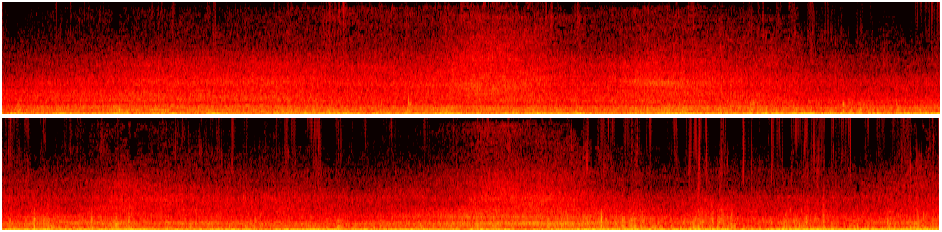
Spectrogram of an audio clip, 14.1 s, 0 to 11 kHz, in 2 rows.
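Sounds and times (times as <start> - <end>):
wind buffeting microphone: 0.0 - 14.0.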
